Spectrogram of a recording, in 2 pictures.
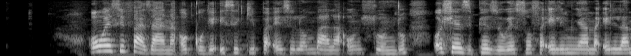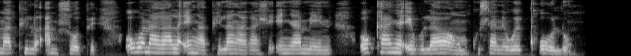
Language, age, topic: North Ndebele, 36-49, health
